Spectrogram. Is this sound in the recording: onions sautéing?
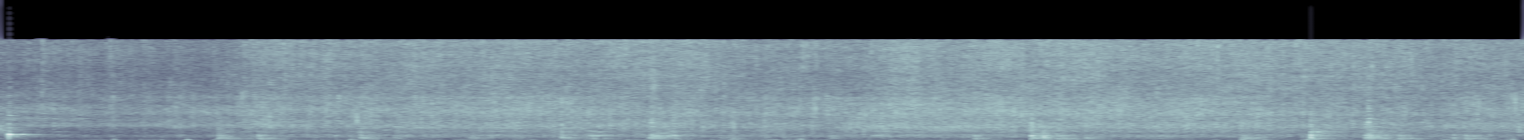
yes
